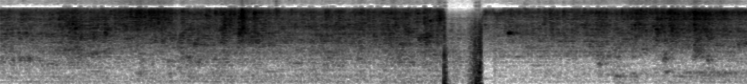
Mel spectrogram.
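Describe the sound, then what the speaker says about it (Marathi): Tap water filling bottles at home in the evening, a steady rushing flow throughout with a couple of brief loud knocks midway as bottles are handled. "मम्मीचं चाललंय पाणी भरायचं नुसतं म्हणजे बॉटल्या"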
